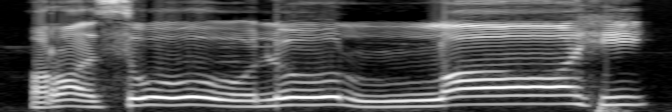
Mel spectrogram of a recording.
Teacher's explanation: রাসুলুল্লাহি এই লামকে মোটা ভাবে অর্থাৎ ল ভাবে পড়তে হবে কারণ আল্লাহ শব্দের আগের হরফে জবর অথবা পেশ হইলে এই লামকে ল অর্থাৎ মোটা করিয়া পড়িতে হয়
